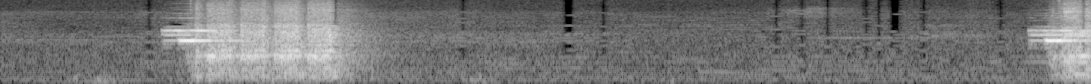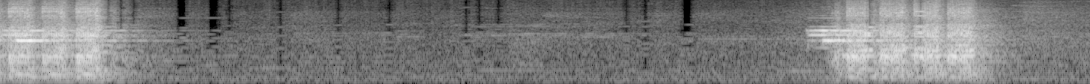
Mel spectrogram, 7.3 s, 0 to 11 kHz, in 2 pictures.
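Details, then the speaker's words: 2003 Kia Cerato rear door lock actuator: three short, harsh rasping bursts, one per lock operation, from a stripped internal gear. "Nous sommes ici avec une Kia Cerato 2003 et quand la serrure est activée elle fait du bruit dans cette porte arrière..."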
